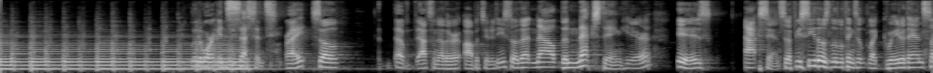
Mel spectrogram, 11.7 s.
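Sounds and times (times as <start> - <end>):
bass guitar played with a pick using only downstrokes: 0.0 - 4.0
speech: 2.6 - 4.3, 4.9 - 11.6.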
